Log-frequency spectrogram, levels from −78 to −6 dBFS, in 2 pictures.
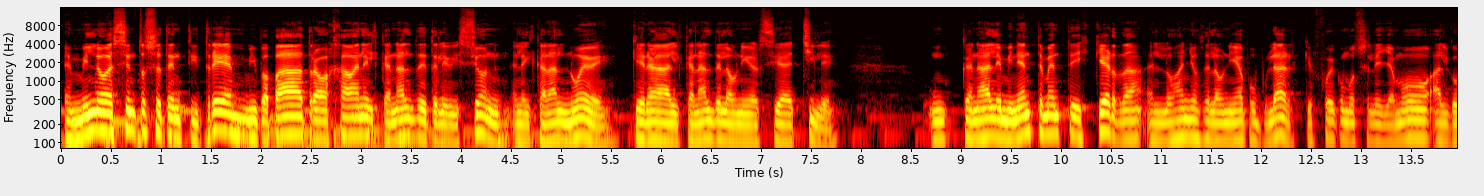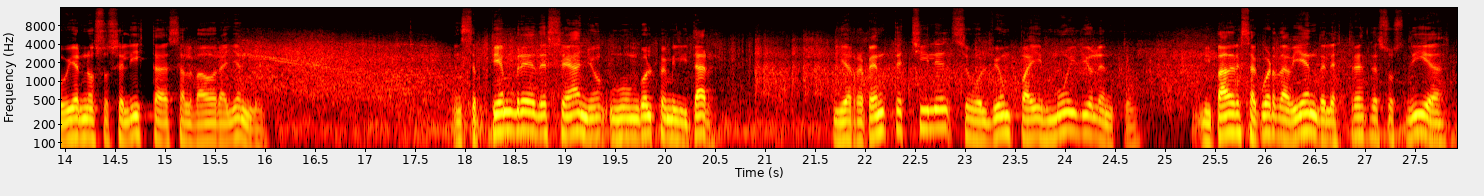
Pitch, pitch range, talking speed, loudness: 120 Hz, 110-140 Hz, 165 wpm, -26 LUFS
